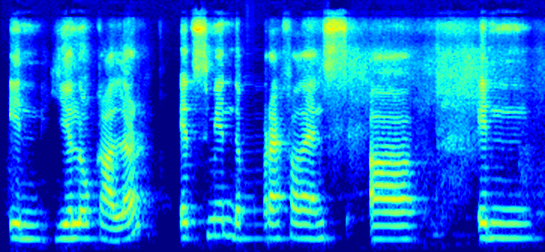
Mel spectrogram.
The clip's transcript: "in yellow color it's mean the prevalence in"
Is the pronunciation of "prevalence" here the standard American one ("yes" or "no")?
no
